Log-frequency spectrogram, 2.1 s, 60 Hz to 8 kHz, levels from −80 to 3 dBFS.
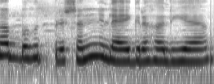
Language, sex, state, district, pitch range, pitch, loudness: Maithili, female, Bihar, Purnia, 230-275 Hz, 230 Hz, -13 LUFS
